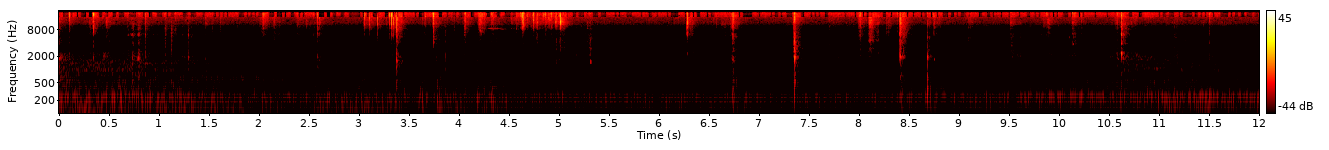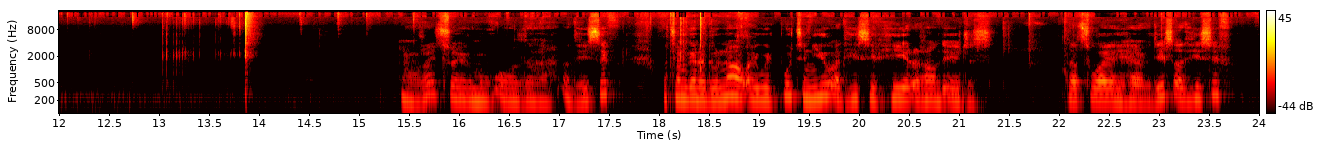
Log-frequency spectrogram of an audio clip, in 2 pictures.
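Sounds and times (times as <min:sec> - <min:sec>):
adhesive being peeled crackling: 0:00.0 - 0:05.4, 0:06.2 - 0:15.0
low steady hum: 0:00.0 - 0:24.0.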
